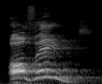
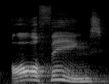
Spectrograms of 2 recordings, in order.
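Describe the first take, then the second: First: ALL THINGS punched high and loud; emphatic ALL THINGS. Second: ALL THINGS said slowly, set apart; measured stress on ALL. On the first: Preacher insisting on what Paul means, emphatic loud ALL THINGS. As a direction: hit "all" hard and high, then fall. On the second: Preacher quoting Paul's words to the congregation, measured stress on ALL. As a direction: draw out "all things" at moderate force. First take of quoted phrase. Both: Shown as a demonstration.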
